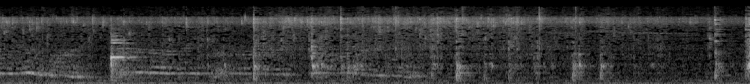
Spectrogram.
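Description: Fenugreek seeds and garlic sizzling in hot oil in an aluminium pan, with a steady hiss, while a metal spoon stirs and scrapes, knocking against the pan in repeated sharp clicks.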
